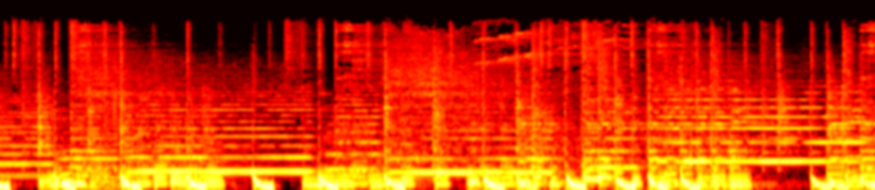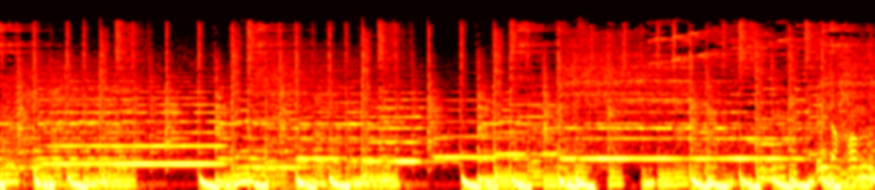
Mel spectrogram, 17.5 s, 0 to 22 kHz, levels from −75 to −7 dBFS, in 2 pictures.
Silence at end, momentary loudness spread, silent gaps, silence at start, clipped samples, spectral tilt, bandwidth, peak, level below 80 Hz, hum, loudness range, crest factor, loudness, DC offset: 0 s; 3 LU; none; 0 s; under 0.1%; -5.5 dB/octave; 15.5 kHz; -4 dBFS; -22 dBFS; none; 1 LU; 12 dB; -16 LUFS; under 0.1%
